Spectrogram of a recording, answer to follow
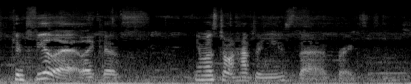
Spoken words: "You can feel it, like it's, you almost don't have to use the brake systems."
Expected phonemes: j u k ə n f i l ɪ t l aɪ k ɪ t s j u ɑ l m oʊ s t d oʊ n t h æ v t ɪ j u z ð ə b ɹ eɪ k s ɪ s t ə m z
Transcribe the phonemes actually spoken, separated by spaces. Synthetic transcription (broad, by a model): k ə n f i l ɪ t l aɪ k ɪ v j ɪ m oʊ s d oʊ n t h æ f t ɪ j u z ð ə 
